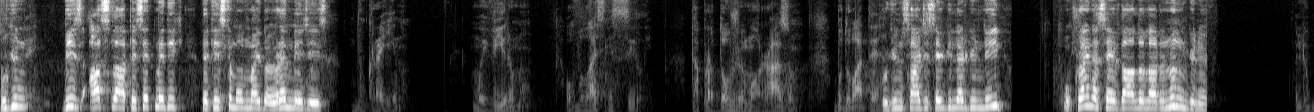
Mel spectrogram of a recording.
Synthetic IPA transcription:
buɟyn | bizaslˠaːpʰɛsɛt̪me̞d̪ic | vɛt̪ʰɛslʲimo̞lˠmajɯd̪aø̞ːɾænmejed͡ʒejiz̥ | vukɾ̰jḭnʊ | mɪvʲiɾɪmɔ | uvlˠa̰sʲnʲisɪ̰lˠɪ | t̪ɐpɾɔd̪ɔwʒʊjɪmɔ̰ra̰zum | bʊd̪ʊat̪b̥uɟynsaːd̪ed͡ʒɛsɛvɟilʲlʲæɾɟynyd̪e̞jilʲ | ukɾajnasɛvd̪aːlˠɯlˠaɾɯnɯnɟyny

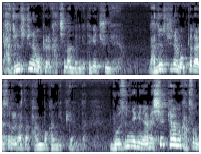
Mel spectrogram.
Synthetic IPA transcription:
nad͡ʑunsʰud͡ʑine̞mok̚pʰjoɾɯɭkat͡ɕʰimandenɯnɡe̞twe̞ɡe̞t͡ɕuŋoɦḛjo̰ | nad͡ʑunsʰud͡ʑine̞mok̚pʰjodaɭs͈ʌŋɯɭkat̚t͈apambʌkʰanɯnɡe̞pʰiɾjoɦamɲida | mus̬ʰunːeɡiɲamjʌnɕʰiɭpʰe̞ɦamjʌnkak̚s͈ʌŋd

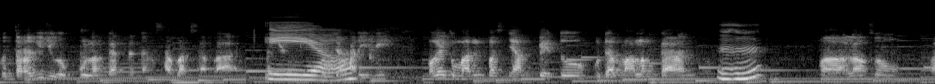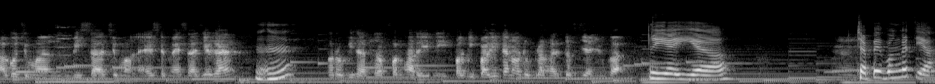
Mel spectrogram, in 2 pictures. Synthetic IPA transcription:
bənt̪arlaɡid͡ʒuɡapulaŋkant̪əŋansabarsaba̰riaahaɾiːni | makajkəmaɾɪnpasɲampɛʔt̪uudahmalamkanm̩m̩ | malaŋsʊŋ | akot͡ʃumanbisat͡ʃumanɛ̰sɛmɛsad͡ʒakanm̩m̩ | kaɾubisat̪əlfɔnɦaɾiːnipaɡipaɡikanudahbəɾaŋadkərd͡ʒad͡ʒuɡaʔ | ijaija | t͡ʃapɛʔbaŋət̪̚ja

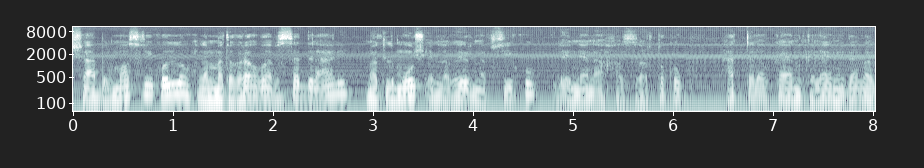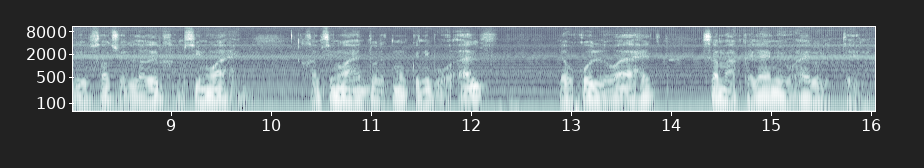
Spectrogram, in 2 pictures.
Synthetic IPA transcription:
ʃːaʕbɪlmɑsˤɾikʊlːʊlæmːæt̪ɪɣɾɑʔubæʔæbɪsːæd̪ːɪlʕaːli | mæt̪lʊmuːʃʔɪlːæɣeːɾnæfsiːkʊ | lɪʔɪnːiʔænæħɑzˤːɑɾˤt̪ʊkʊm | ħat̪ːælæwkæːnkælæːmid̪æmæbejewsˤɑlʃʔɪlːæɣeːɾxæmsiːnwaːħed̪ | lxæmsiːnwaːħed̪ːoːlæt̪mʊmkɪnjɪbʔṵʔælf | læwkʊlːwaːħed̪ | sæmaʕkælæːmiwʔæːlulɪt̪ːæ̰ːni

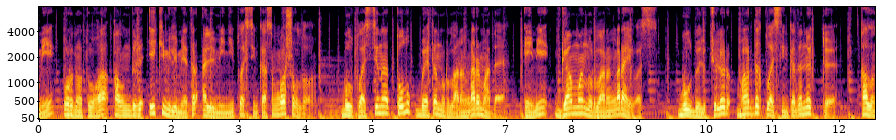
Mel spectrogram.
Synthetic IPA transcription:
miwo̞ɾnɑt̪uʁɑqʰɑlˠəɴd̪əʁəʔe̞kʲɪmilʲˠime̞t̪ralʲumʲinijplˠasʲt̪ʲiŋkɑsəɴqʰo̞ʃəʁəlˠə̰bʊlˠplˠasʲt̪ʲinat̪ʰo̞lˠəq̚bet̪anuɾlˠɑɾəɴqʰɑɾmɑd̪ə̰ | emiɡamːanuɾlˠɑɾəɴqʰɑɾɑjbə̰z̥ | bʊlˠbɵlɪk̚t̪eleɾbɑɾd̪əq̚plˠasʲt̪ʲiŋkad̪ɑnwɵt̪ːɪ̰qʰɑlˠə

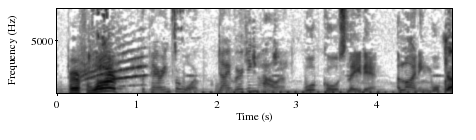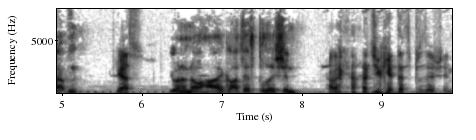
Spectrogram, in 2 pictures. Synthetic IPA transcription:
pʰɹ̥əpʰɛɹfə˞wɔɹp̚pʰɨpʰɛɹɪ̃ŋfəwɔd̥aɪvɜd͡ʒɪ̃pʰawɔɹp̚kʰɔɹsleɪɾɪ̃nəlãɪ̃nɪ̃ŋwɔkʰæp̚n̩jɛs | jəwɑnənoʊɦaʊaɪɡɑt̪̚ðɪspʰəzɪʃɨ̃n | haʊadɨjɨɡɛt̪̚ðɪspʰəzɪʃɨ̃n

